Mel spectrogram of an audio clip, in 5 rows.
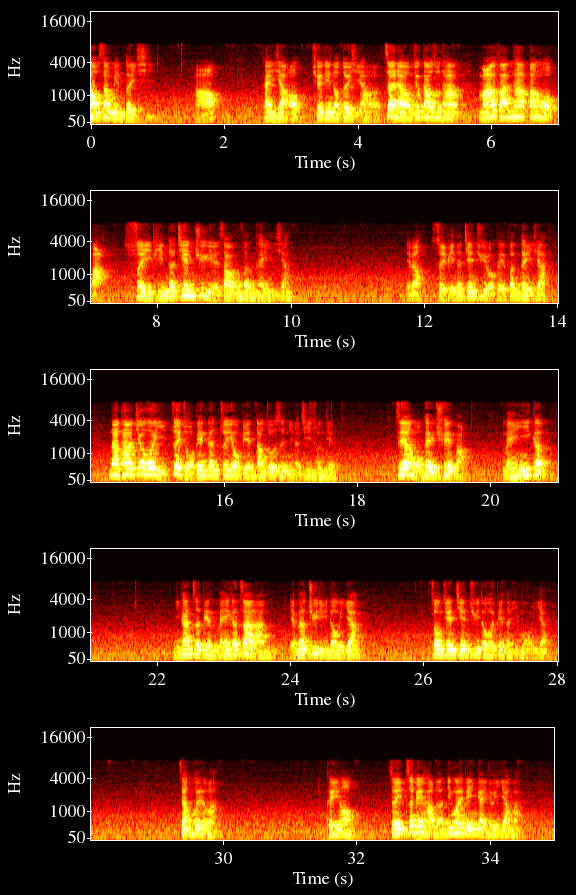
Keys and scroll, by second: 2.2 ctrl+4, 7.0 ctrl+4, 15.5 ctrl+4.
